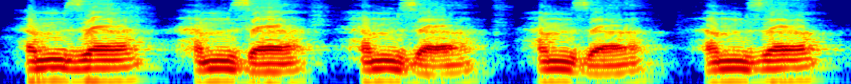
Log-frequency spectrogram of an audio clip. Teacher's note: حمزہ کی بھی آواز باٹم تھروٹ یعنی کہ نیچے والے حلق سے آتی ہے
